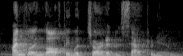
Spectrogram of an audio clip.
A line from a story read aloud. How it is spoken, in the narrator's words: she said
